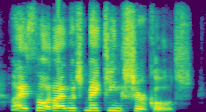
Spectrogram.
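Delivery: puzzled voice, high-pitched and loud.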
